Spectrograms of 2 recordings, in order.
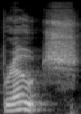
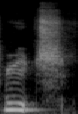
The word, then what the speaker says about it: brooch: I remember to ask this time, and it's cat brooch, not cat brooch. Yes, I want the internet to know that we do know how to say the word brooch. I mistakenly trusted Lester's judgment and will never do so again.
